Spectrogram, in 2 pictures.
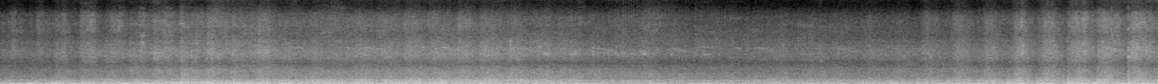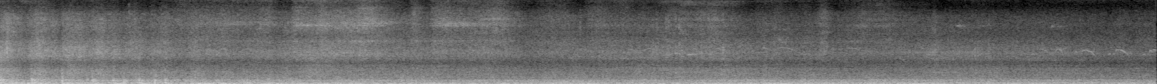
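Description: Freight train's autorack cars rolling past: a steady rumble of steel wheels on rail, with clicking over the rail joints that grows denser around the middle.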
